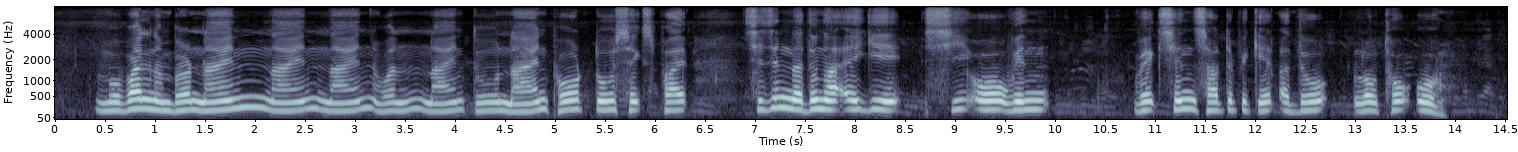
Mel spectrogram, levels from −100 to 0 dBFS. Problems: background conversations at intervals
